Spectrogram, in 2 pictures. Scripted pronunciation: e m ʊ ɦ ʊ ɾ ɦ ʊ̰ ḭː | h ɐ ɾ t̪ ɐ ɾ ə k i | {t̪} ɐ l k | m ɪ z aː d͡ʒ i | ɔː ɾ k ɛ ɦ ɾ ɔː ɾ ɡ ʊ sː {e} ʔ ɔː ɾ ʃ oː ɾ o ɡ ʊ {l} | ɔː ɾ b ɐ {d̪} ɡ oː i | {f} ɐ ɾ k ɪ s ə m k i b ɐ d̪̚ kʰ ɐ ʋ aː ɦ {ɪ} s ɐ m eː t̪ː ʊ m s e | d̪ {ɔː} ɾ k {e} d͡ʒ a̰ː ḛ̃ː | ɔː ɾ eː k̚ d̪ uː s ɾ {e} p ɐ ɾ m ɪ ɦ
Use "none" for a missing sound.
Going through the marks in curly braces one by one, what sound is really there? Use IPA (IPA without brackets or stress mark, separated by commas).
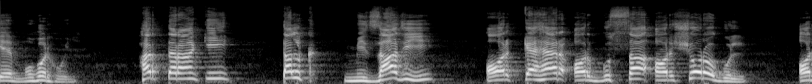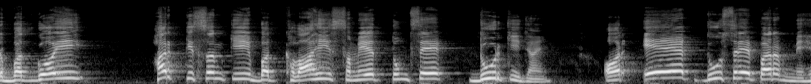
t̪, a, l, d̪, h, i, uː, i, e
